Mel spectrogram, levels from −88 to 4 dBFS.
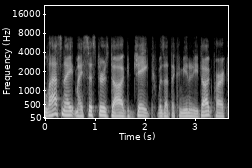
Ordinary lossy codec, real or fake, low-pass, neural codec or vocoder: Opus, 24 kbps; real; 7.2 kHz; none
